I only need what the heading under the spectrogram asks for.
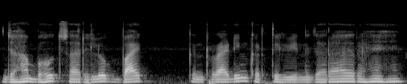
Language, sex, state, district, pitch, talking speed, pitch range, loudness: Hindi, male, Jharkhand, Ranchi, 125 Hz, 175 wpm, 115-135 Hz, -20 LUFS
